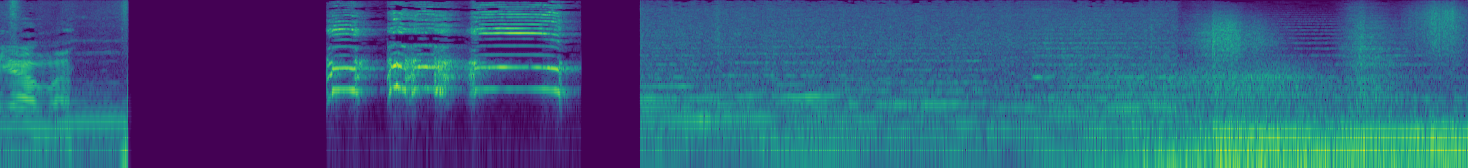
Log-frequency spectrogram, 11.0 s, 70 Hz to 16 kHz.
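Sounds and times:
rooster crowing: 2.4 - 4.4
music with sustained tones: 4.8 - 10.8.

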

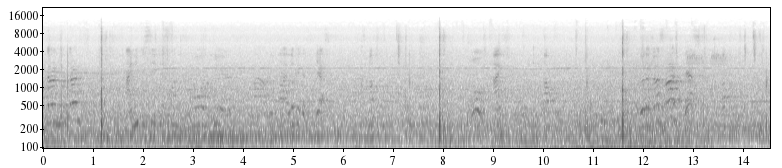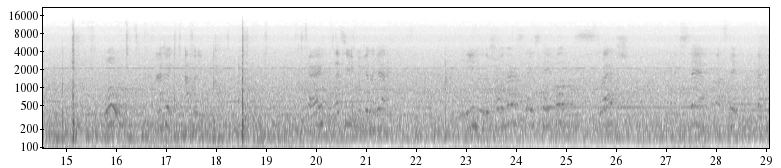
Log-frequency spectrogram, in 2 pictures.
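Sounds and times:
tennis balls struck by rackets: 0.2 - 1.5, 6.4 - 8.4, 10.7 - 19.8
low rumble: 7.6 - 13.5.

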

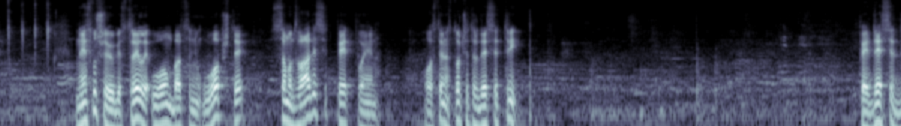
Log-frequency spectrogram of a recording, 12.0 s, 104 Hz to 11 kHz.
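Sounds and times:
indoor hall murmur: 0.0 - 12.0.

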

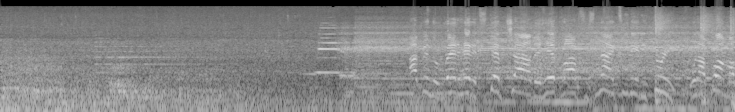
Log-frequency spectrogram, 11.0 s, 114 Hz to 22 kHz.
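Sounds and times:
low rumble with hiss: 0.0 - 9.3
held pitched note: 4.5 - 9.8.

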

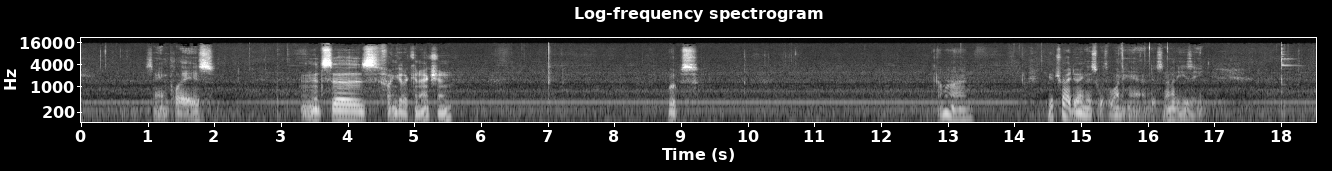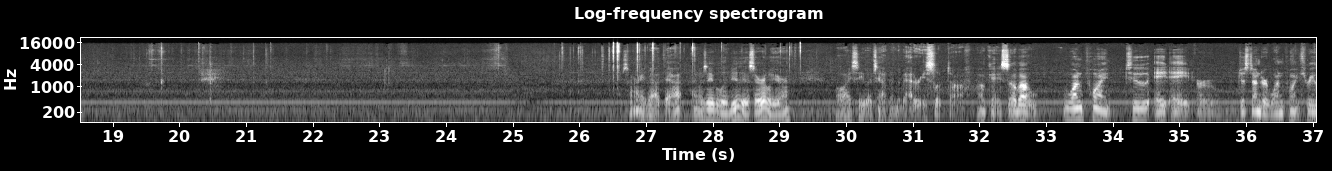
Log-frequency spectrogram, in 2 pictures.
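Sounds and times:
faint hum: 0.0 - 37.0.

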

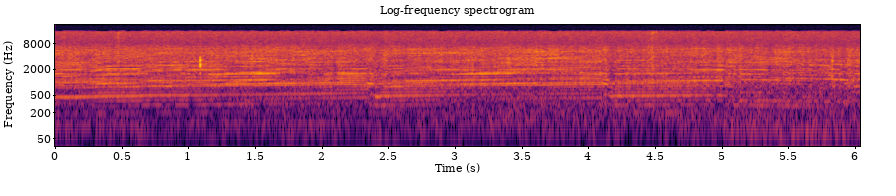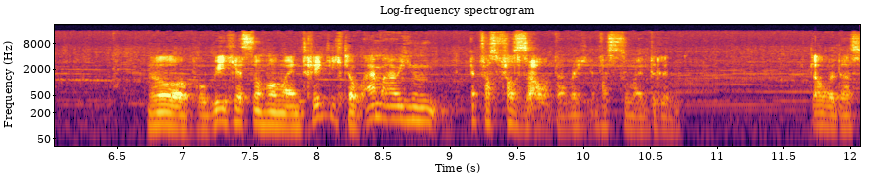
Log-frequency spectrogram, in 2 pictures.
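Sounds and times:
racing motorcycle engine: 0.0 - 12.0.

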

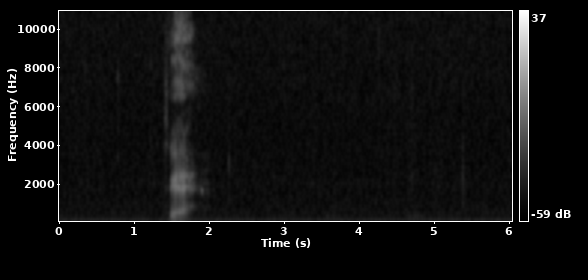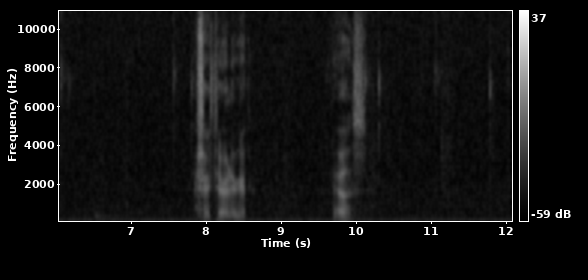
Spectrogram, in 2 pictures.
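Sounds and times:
faint electrical hum: 0.0 - 12.0
computer mouse clicks: 4.6 - 8.0, 10.1 - 12.0.

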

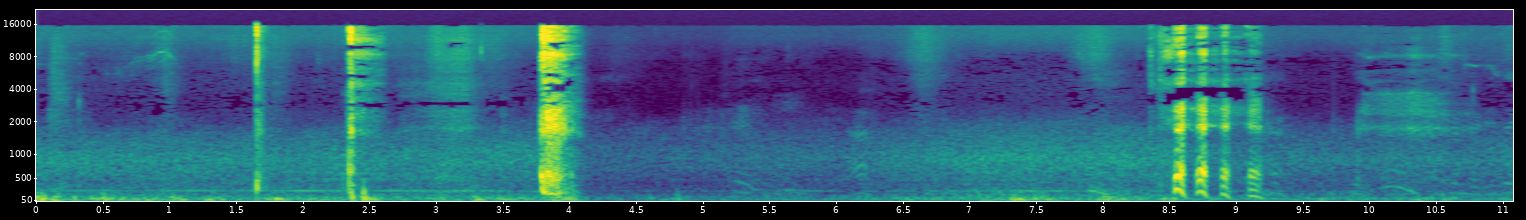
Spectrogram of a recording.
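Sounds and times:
wind rumbling on microphone: 0.0 - 3.8, 4.4 - 8.5
loud cough: 3.8 - 4.1.

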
